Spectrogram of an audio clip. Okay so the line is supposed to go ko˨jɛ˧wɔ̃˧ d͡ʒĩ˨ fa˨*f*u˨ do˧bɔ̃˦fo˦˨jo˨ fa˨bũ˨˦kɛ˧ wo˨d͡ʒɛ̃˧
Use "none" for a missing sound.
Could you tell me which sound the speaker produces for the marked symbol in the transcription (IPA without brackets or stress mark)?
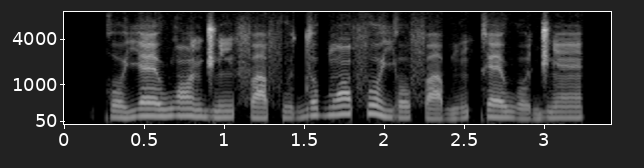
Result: f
